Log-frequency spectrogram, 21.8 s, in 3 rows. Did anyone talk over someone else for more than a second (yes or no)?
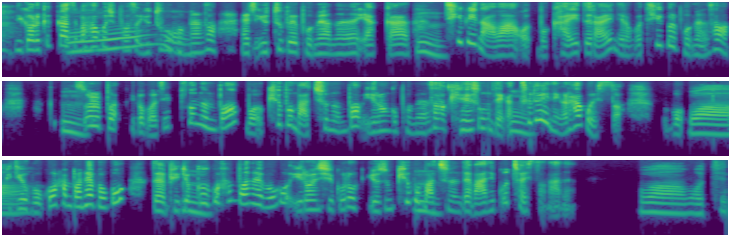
yes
